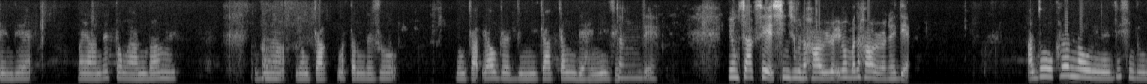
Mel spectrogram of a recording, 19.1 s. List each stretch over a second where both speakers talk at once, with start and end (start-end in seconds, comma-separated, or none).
none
